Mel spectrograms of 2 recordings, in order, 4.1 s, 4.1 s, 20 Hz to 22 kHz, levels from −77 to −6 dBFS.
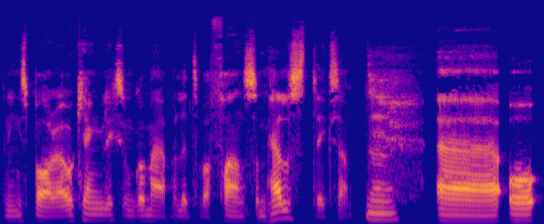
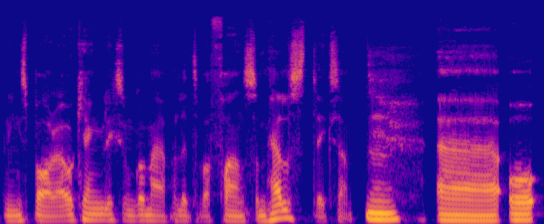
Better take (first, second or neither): second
